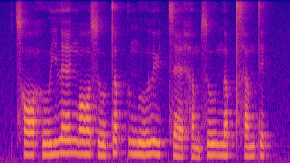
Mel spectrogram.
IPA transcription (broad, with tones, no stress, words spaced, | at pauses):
t͡sʰɔː˨huː˨˥jlɛː˥ ŋɔː˧suː˨˩t̪ɐ˥p̚kʊ˧ŋ uː˨˥lyː˧t̚sɛː˨˩ hɐ˨˩msuː˨n̪ɐ˨˥p̚ t͡sʰɐ˨˥mt̪ɪ˨k̚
